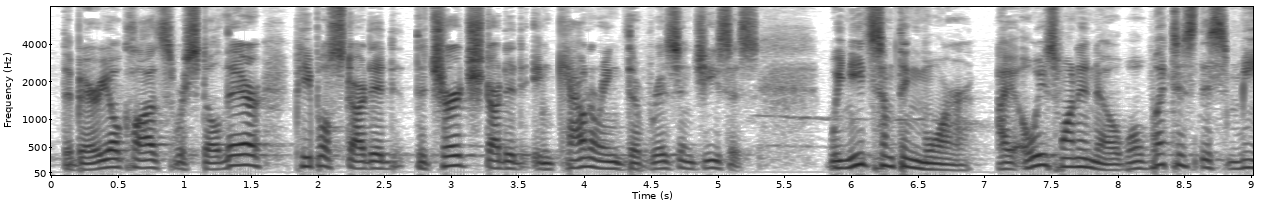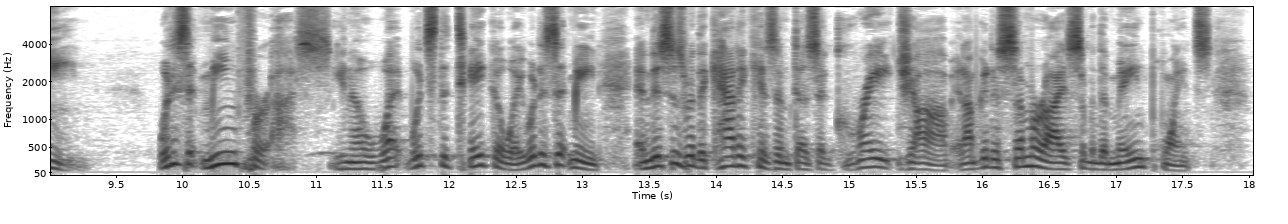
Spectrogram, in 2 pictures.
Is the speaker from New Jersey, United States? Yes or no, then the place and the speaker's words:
no; Indiana, United States; So I grew up in Indiana. So in Indiana, you know, religion was here. Basketball was here, you know.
